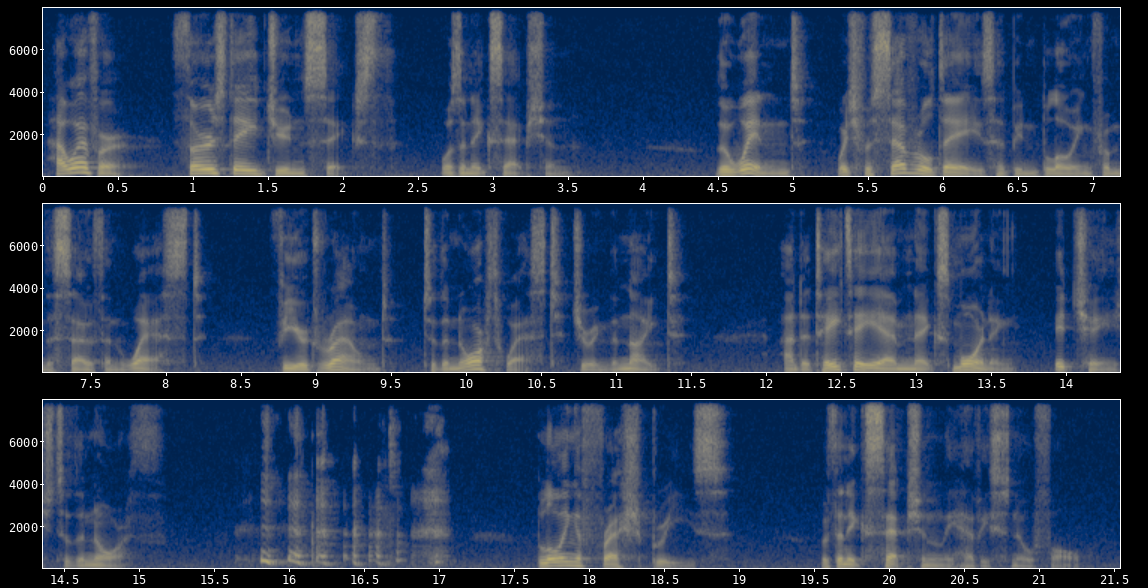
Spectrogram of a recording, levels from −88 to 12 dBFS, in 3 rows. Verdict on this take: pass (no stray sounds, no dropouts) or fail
fail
